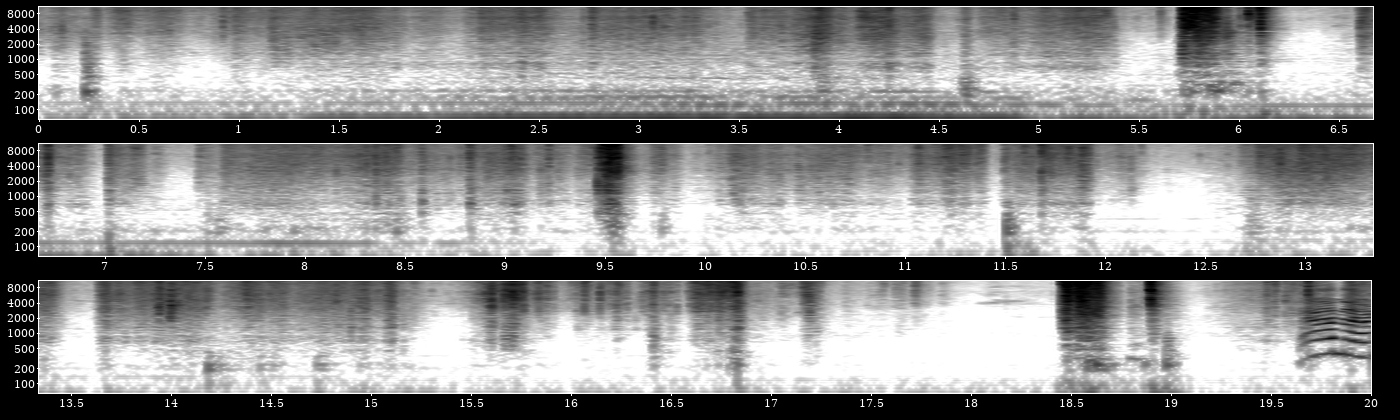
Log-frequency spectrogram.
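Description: Bubble wrap crinkling as items are wrapped, with several short, sharp rips of packing tape pulled off a tape dispenser. A low rumble dominates the first few seconds.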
